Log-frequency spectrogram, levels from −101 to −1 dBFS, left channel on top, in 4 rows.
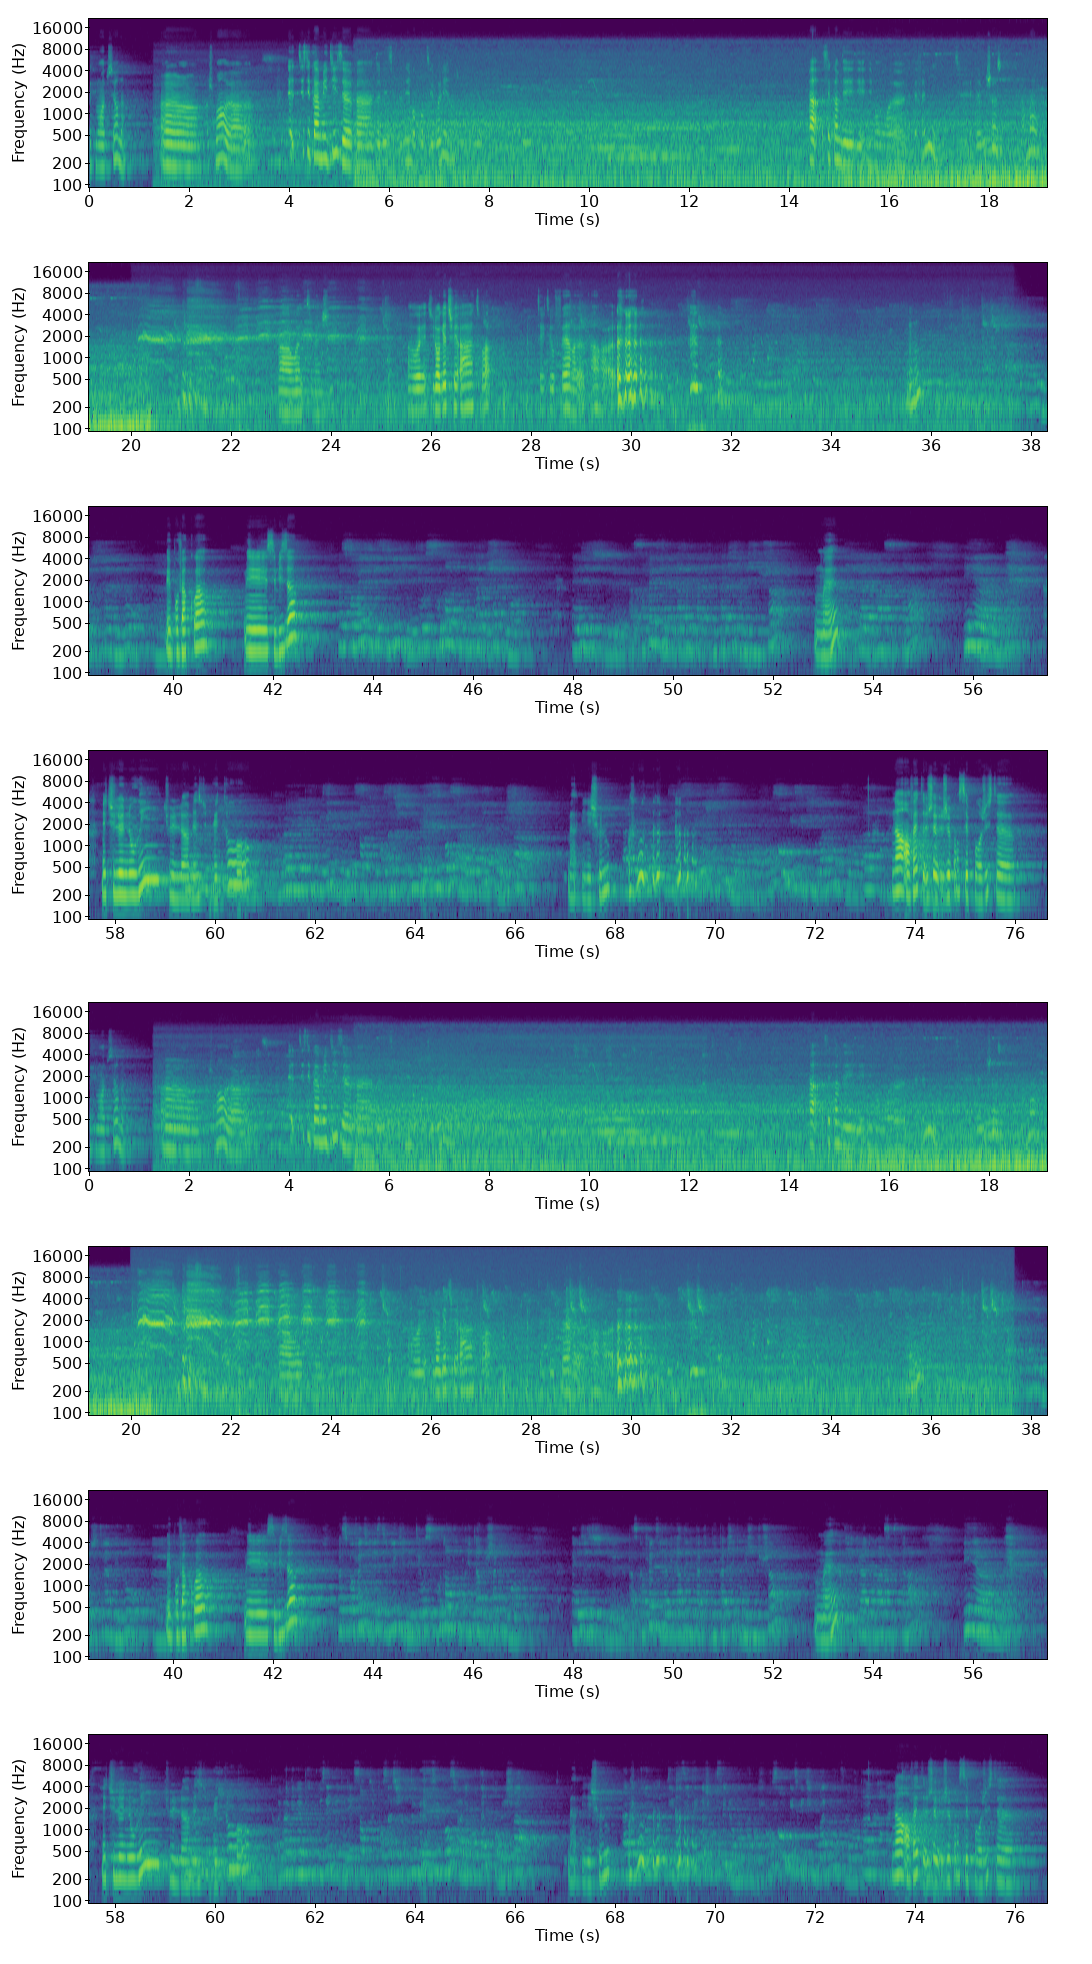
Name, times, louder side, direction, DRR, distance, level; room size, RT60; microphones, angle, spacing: voice 1, 0.1-0.7 1.4-3.3 4.0-8.0 8.6-8.9 14.4-17.0 17.4-18.2 18.6-19.0 22.9-24.1 25.1-25.2 25.5-27.2 28.1-30.5 31.2-31.3 31.7-31.8 35.5-35.8 39.8-40.7 41.4-42.5 52.8-53.3 57.4-59.7 60.0-60.7 67.1-67.9 68.3-68.9 69.2-69.6 73.5-76.0, left 5 dB, 80° left, 12 dB, 0.6 m, -27 dB
sound 1, 1.3-12.4, right 1 dB, 25° right, 0.9 m, -39 dB
voice 2, 2.4-4.5 9.2-14.2 17.3-17.5 18.6-22.8 24.6-24.8 30.6-39.9 43.0-46.9 48.0-52.1 53.1-55.4 55.8-57.1 57.6-58.1 59.3-66.2 68.1-73.6 73.9-74.4, left 1 dB, 55° right, 2 dB, 5.3 m, -45 dB
sound 2, 5.3-20.4, left 1 dB, 10° left, 1.5 m, -31 dB
Bird vocalization bird call bird song, 20.0-37.7, right 7 dB, 85° right, 0.6 m, -30 dB
28.0 x 11.5 x 8.4 m, 2.4 s
head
